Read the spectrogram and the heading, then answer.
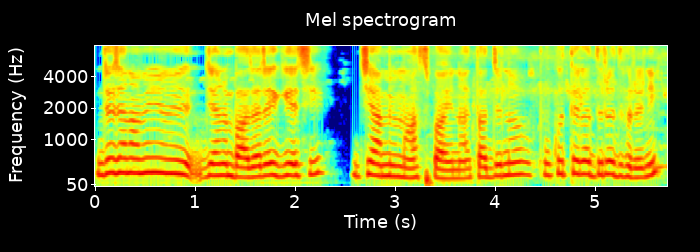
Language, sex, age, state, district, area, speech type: Bengali, female, 18-30, West Bengal, Dakshin Dinajpur, urban, spontaneous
